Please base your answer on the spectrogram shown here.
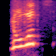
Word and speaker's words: clothes: Other clothes are new. See, there is no th.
